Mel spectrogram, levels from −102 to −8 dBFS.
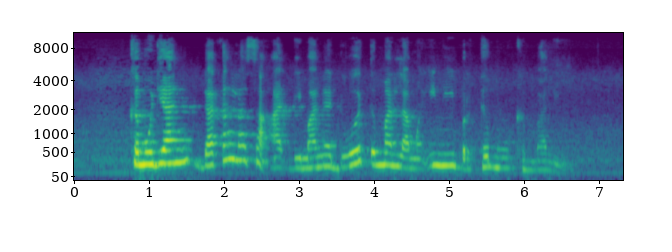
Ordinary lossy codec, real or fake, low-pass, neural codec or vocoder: Opus, 24 kbps; real; 9.9 kHz; none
